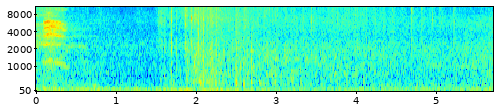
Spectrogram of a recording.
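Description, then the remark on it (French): A single short, harsh seagull cry rings out at the very start, then gives way to a steady wash of outdoor noise with no further calls. “Ta gueule, la mouette.”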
